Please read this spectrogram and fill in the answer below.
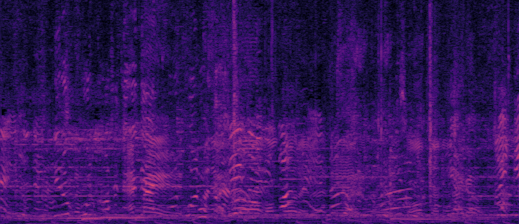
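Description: Several people chattering at once over background music with long held notes.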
